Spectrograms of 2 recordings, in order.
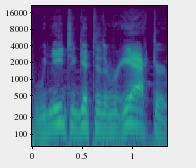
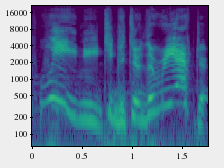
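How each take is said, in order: First: It is said in a calm, deep, steady voice. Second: It is said in a frantic, over-the-top voice. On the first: "stoic, deep voice guy. And I'll do like my first take" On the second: "just go insane off script"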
